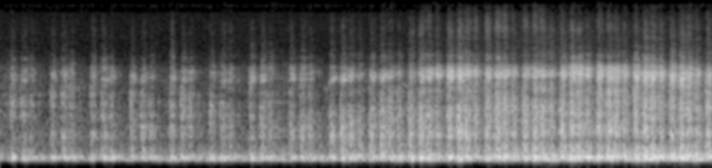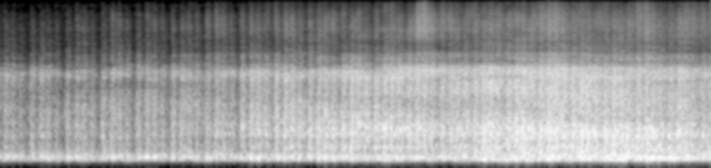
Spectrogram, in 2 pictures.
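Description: Steel wheels clatter over rail joints.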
